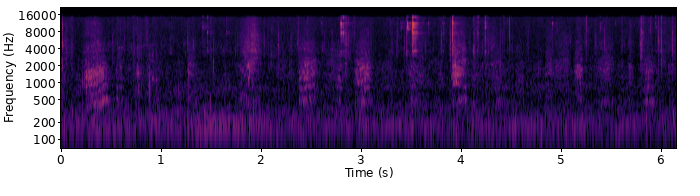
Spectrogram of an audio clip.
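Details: Play-wrestling match between Duke, a 7-year-old blue/red pitbull, and Lucy, a young 7-month-old German Shepherd. A low rumbling growl comes early, then choppy bursts of rough vocal noise and scuffling recur roughly every half second.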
